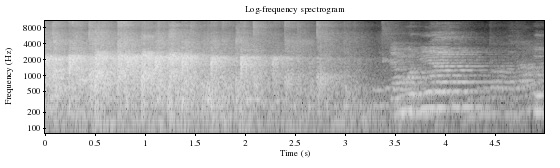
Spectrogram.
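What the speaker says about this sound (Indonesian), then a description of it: "kita beri tepuk tangan untuk kelompok 3" A group of students in a classroom claps for a student presentation team. Brisk, close hand claps fill the first three seconds, then fade as a voice begins speaking.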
